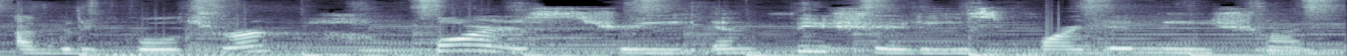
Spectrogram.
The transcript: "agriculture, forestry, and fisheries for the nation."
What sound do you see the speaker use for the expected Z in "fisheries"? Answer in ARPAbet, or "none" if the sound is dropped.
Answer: S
